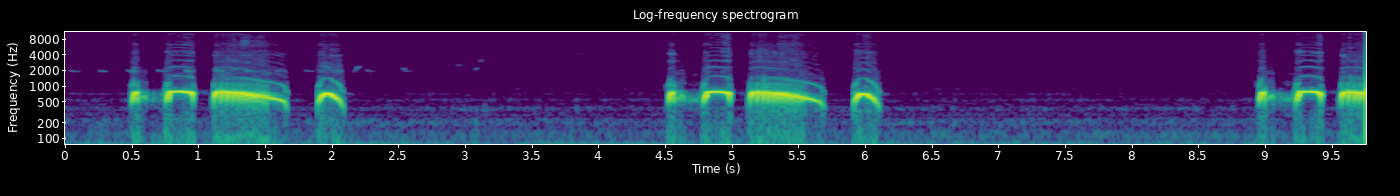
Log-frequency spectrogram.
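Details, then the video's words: Spotted dove cooing used to lure birds in for decoy hunting: the same four-note phrase repeated about every four seconds, each with a long wavering falling coo, in clean silence. "เสียงนกเขาใหญ่ หมานๆ ต่อเข้าเร็ว ป่าไหนก็เข้า"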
